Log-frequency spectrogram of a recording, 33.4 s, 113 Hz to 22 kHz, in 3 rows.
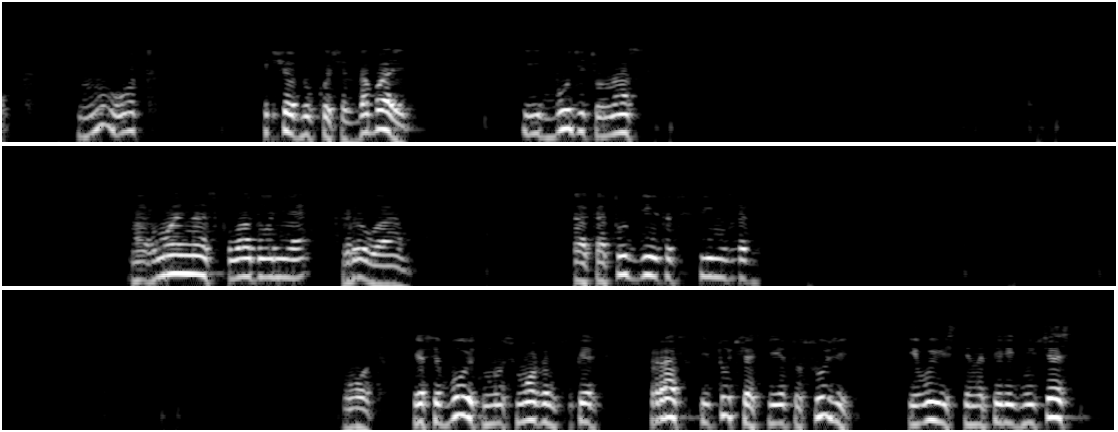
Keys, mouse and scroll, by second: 0.6-2.1 middle drag, 3.2-4.8 middle drag, 6.4 r, 9.5 click, 10.4 g, 14.0 r, 18.3 click, 19.2-20.7 middle drag, 21.2 click, 22.1-23.2 middle drag, 23.8 g, 27.8 r, 30.3 middle click, 31.2 r, 31.7 click, 32.1 middle click.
